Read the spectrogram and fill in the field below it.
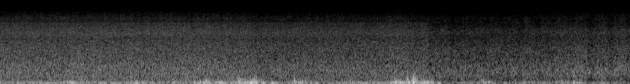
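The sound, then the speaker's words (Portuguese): Gentle waves lap and wash in soft, steady surges, with a couple of slightly fuller swells, under a constant breezy hiss of wind; no one speaks. “Bom, quero nesse momento me despedir de você, deixando você então aqui com essa imagem e com esse barulhinho de água é tão relaxante, não é?”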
